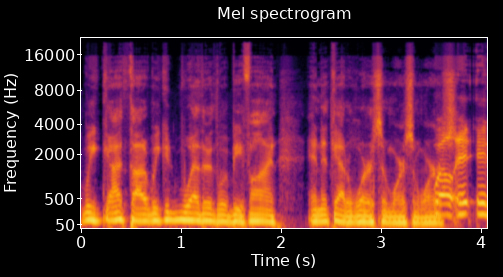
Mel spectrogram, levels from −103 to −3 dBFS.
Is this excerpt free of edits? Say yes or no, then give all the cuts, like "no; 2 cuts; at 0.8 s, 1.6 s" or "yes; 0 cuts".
no; 2 cuts; at 1.4 s, 2.5 s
